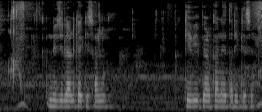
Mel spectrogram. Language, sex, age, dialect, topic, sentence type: Hindi, male, 18-24, Hindustani Malvi Khadi Boli, agriculture, statement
